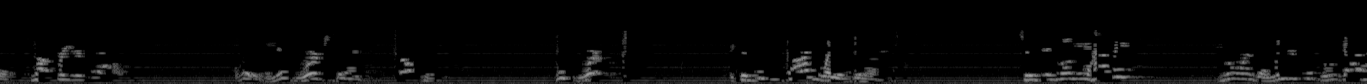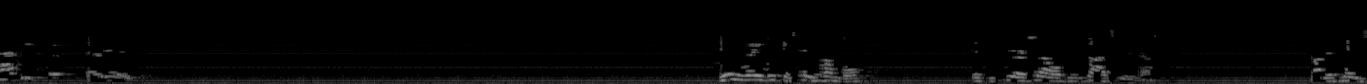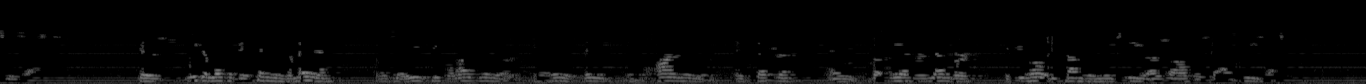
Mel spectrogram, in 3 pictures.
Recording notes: Sermon was recorded December 09, 2018 at Northside Baptist Church of Elkhart, Indiana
